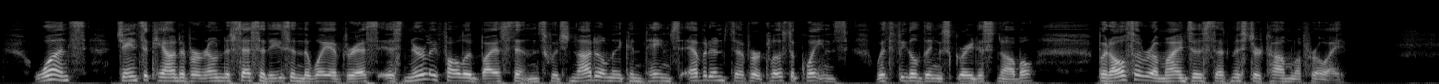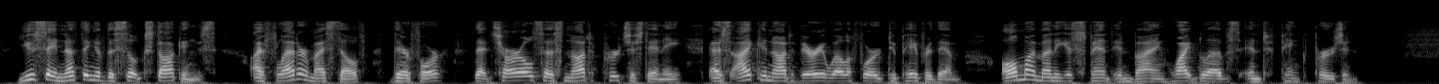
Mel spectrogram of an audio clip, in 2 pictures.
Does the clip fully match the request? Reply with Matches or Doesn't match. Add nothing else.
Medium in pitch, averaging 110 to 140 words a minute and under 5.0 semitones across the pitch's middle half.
Doesn't match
